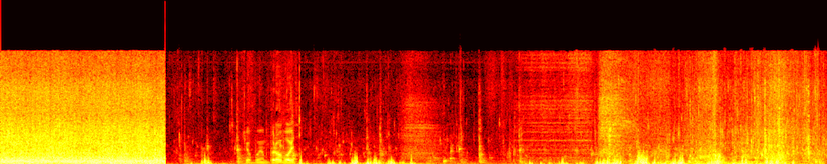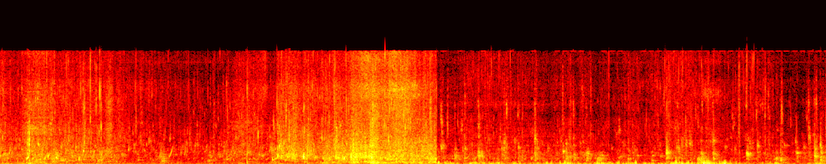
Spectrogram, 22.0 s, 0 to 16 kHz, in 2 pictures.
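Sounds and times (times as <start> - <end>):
small waves slapping hull: 0.0 - 7.1, 7.9 - 22.0
water splashing beside boat: 0.0 - 22.0
wind on microphone: 4.0 - 5.6, 6.9 - 11.0, 16.8 - 21.5.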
